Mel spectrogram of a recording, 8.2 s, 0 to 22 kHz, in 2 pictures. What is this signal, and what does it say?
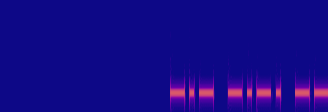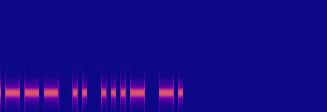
Morse code, heard as a keyed tone, about 20 wpm, 700 Hz. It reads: KC0IVN
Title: USA Call Signs - 6 Characters - Repeated 2x - 20wpm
